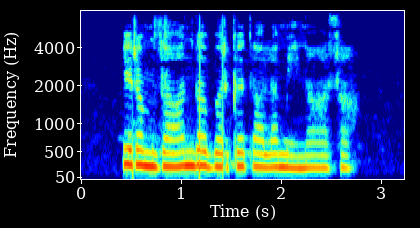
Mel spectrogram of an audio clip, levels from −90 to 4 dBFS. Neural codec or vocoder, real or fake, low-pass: none; real; 7.2 kHz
